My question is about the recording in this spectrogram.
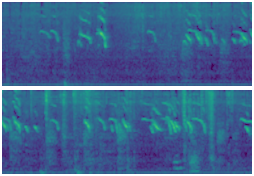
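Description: A brood of two- to three-week-old chicks peeping: many short, falling chirps in quick clusters all through, over a steady low hum, with a few soft knocks.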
